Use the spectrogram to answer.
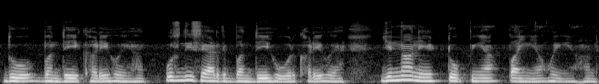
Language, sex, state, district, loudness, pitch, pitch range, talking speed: Punjabi, female, Punjab, Kapurthala, -14 LUFS, 145 Hz, 135-155 Hz, 190 wpm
